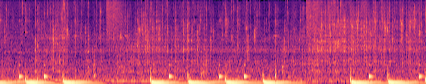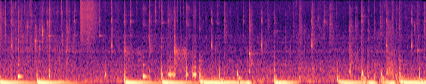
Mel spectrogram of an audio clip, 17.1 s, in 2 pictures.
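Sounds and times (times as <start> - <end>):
music with bass beat: 0.0 - 6.4, 7.0 - 17.0
frying in hot oil: 0.0 - 11.2.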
